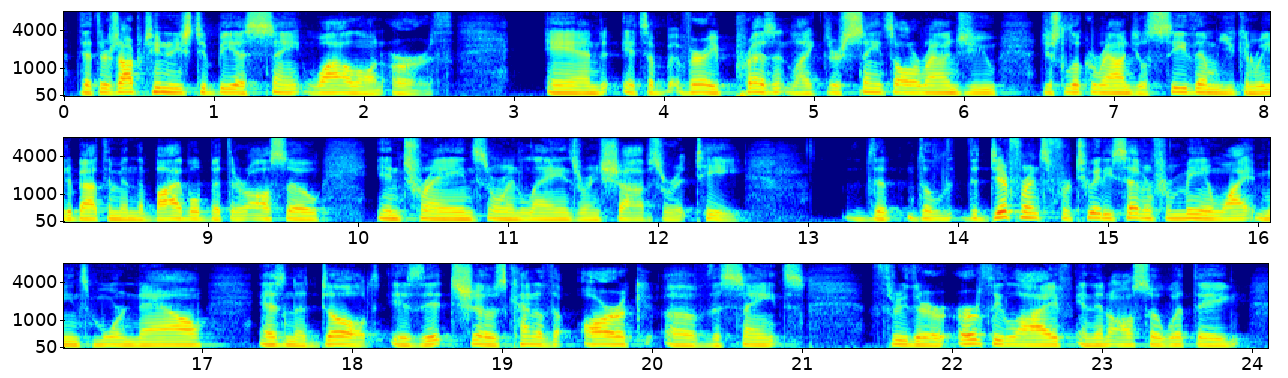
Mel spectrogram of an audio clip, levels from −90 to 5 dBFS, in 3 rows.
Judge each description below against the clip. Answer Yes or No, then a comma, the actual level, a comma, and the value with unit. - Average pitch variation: No, narrow, 2.2 semitones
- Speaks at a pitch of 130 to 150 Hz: Yes, low, 135 Hz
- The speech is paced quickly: Yes, fast, 210 wpm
